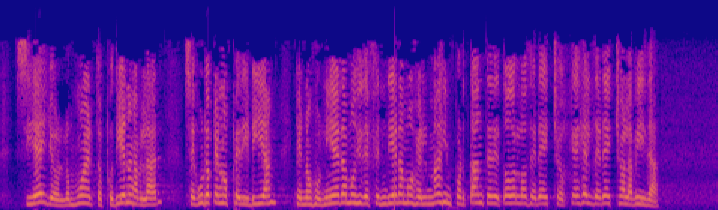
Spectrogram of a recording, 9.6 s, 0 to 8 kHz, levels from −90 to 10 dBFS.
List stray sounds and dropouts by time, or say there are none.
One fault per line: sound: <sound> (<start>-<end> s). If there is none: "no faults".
no faults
